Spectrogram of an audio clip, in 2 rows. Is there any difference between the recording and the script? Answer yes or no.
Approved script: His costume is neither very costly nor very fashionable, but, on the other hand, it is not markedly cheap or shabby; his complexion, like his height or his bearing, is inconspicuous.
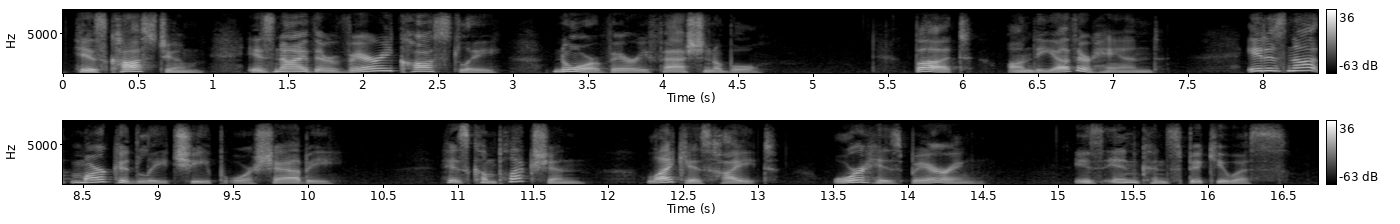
no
